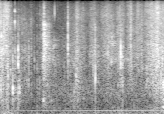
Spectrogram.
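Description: Nylon stuff sack of a Klymit LiteWater Dinghy rustling and crinkling as it is handled and folded, a run of small crackles and scrapes.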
